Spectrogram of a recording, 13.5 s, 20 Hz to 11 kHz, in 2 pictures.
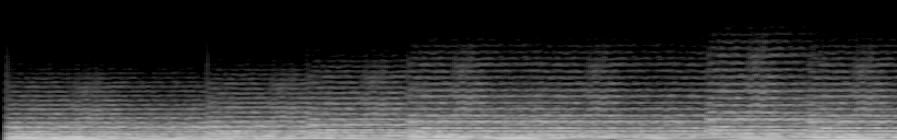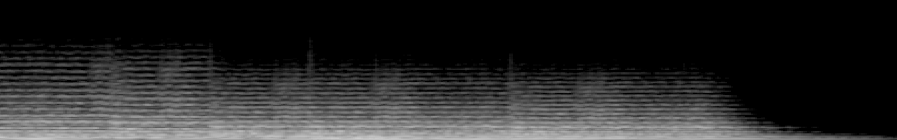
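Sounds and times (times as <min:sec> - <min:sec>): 
orchestral pad: 0:00.0 - 0:12.3.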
